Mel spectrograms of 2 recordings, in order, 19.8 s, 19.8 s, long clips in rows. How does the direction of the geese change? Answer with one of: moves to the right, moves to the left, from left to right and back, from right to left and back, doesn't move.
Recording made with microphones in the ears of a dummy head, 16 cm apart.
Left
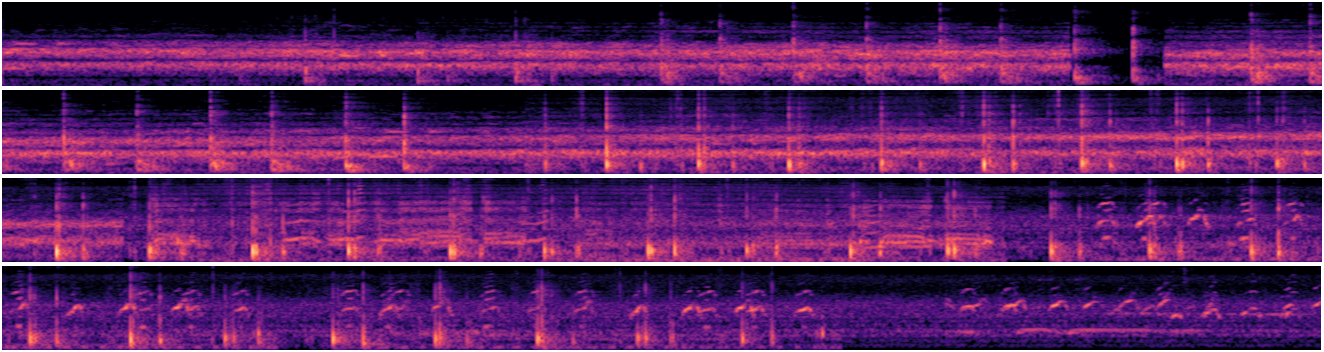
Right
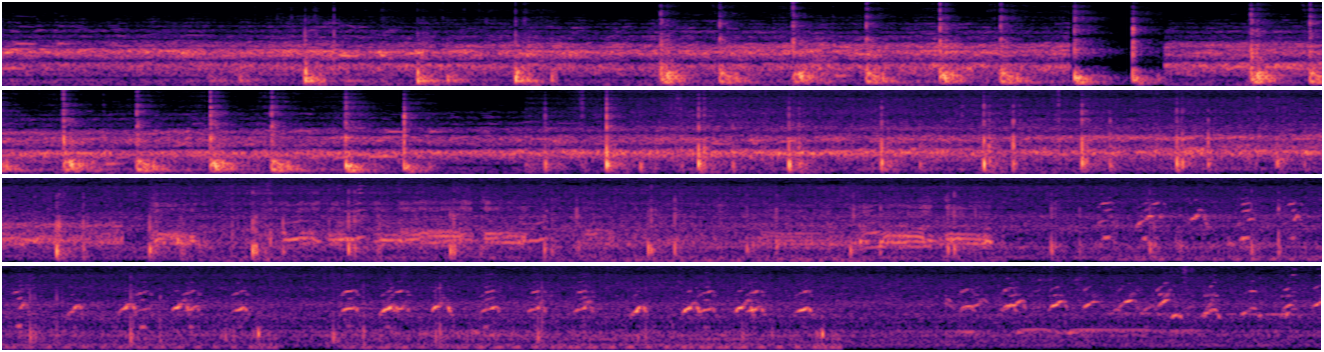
from right to left and back.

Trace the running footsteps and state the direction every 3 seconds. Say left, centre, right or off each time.
right, right, centre, left, left, left, off.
